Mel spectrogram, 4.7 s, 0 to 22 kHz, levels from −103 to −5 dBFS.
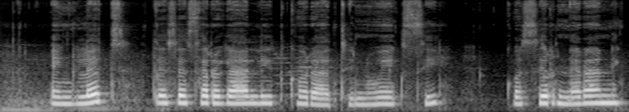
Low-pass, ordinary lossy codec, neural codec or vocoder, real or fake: none; none; none; real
